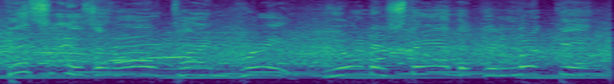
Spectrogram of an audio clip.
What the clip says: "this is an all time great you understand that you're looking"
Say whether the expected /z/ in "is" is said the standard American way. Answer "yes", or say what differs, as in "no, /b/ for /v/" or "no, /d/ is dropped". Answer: yes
